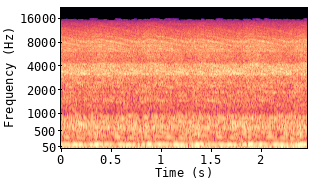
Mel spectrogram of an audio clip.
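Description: Homemade motor-generator rig running steadily: a constant low electric hum with an even whirring hiss over it.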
